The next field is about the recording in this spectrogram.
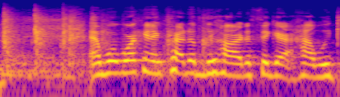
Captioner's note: applause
